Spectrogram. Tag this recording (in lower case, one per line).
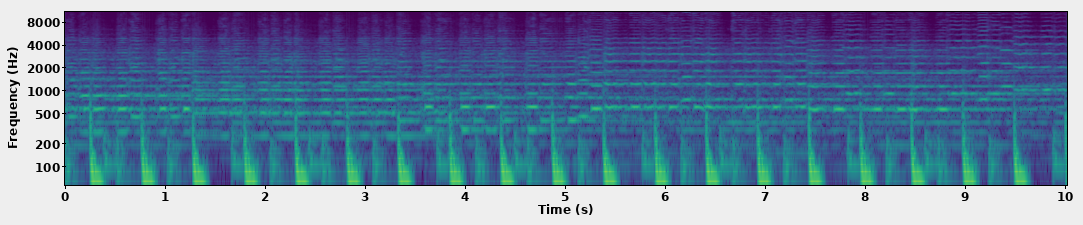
violin
music
musical instrument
